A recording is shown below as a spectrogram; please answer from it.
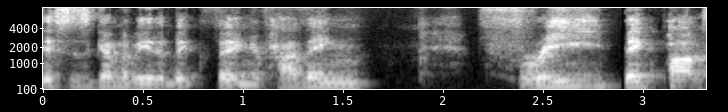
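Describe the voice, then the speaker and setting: With an English accent, a man talks at a fairly high pitch with ordinary pitch variation. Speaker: podcast co-host. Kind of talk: casual chat.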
